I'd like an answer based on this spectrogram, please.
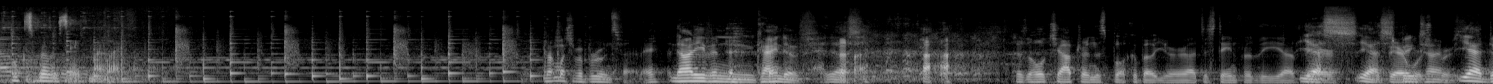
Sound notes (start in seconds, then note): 8.2 laughter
